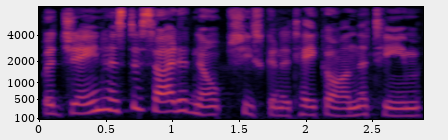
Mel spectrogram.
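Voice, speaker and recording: Older Canadian woman chatting, low voice, towel over head. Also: animated, moderate pace, darkish tone. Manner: chatty, laughs easily. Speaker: podcast co-host. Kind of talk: casual chat. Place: hotel room, under a towel with pillows behind the mic.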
